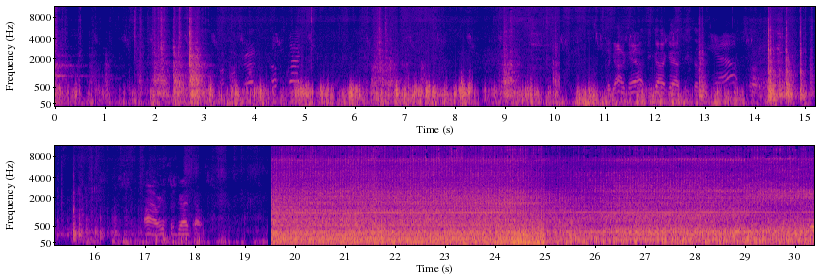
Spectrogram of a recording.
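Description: Wind buffeting the microphone with scattered knocks and faint voices, then, after a sudden cut about two-thirds of the way through, a tractor engine running steadily.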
